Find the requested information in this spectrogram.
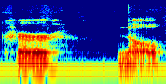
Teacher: it's just an er and a null with a dark l with a schwa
